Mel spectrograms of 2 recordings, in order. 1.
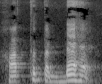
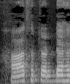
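ਇਹ ਸ਼ਬਦ ਪੱਕੇ ਅਤੇ ਕਸ ਕੇ ਬੋਲੇ ਗਏ ਹਨ। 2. ਇਹ ਸ਼ਬਦ ਢਿੱਲੇ ਅਤੇ ਢਿੱਲ-ਮੱਠ ਨਾਲ ਬੋਲੇ ਗਏ ਹਨ। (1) "ਇਹ ਦੋਵੇਂ ਪਦ ਜਿਹੜੇ ਨੇ ਕਸ ਕੇ ਬੋਲਨੇ ਆ" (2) "ਨਹੀਂ ਬੋਲਣਾ"

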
